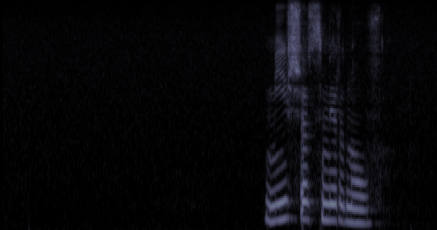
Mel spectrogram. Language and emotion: Russian, neutral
